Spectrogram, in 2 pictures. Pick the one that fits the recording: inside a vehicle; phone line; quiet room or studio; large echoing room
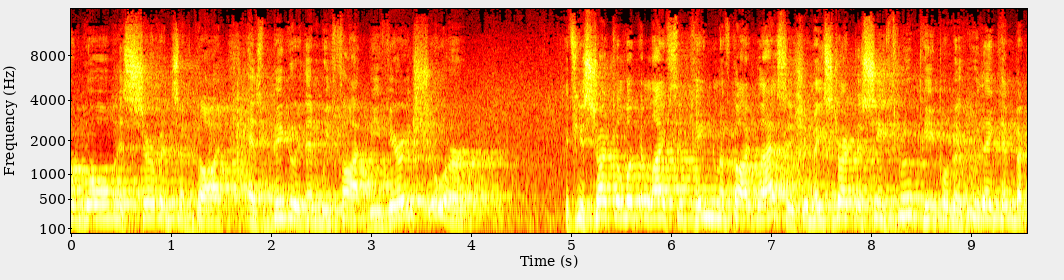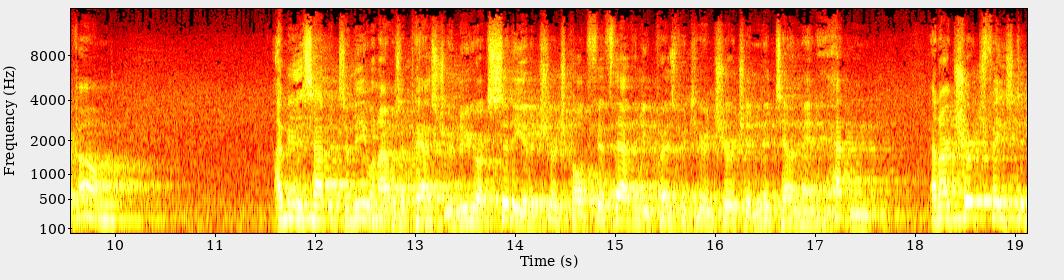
large echoing room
